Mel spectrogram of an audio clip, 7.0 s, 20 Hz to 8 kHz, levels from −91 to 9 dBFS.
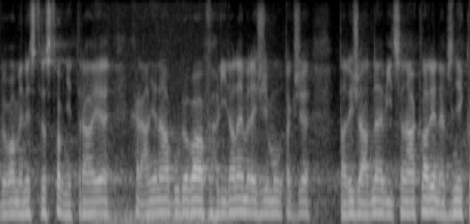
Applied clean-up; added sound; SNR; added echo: none; Engine / Car; 17 dB; none.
